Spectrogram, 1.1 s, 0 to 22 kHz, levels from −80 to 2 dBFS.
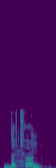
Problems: constant background noise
